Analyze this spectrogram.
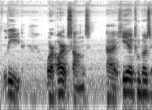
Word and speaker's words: Lied: Schubert is best known for the many German Lieder pronounced Lieder plural version of the word Lied, which is pronounced lead, or art songs.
